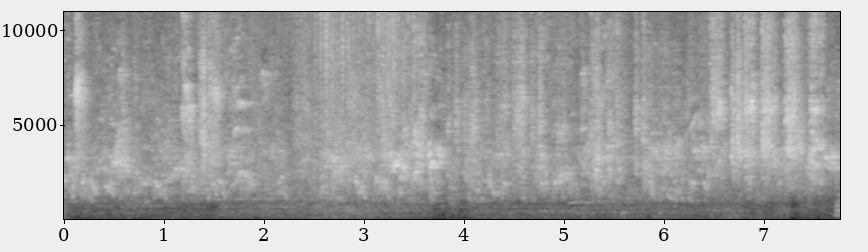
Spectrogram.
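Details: Lovebirds kept at Bannerghatta Zoo in Bangalore give a continuous wall of high, scratchy squawks and chirps from many birds at once, with brief louder peaks.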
